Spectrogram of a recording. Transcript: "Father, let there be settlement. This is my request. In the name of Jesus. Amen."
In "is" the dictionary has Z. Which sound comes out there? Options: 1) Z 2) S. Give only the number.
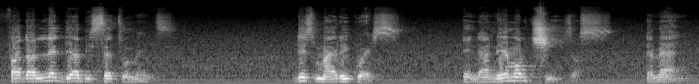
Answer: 2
